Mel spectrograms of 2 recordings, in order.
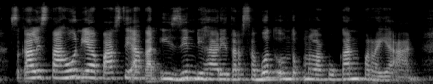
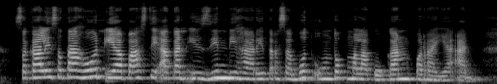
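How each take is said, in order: Both takes have the same delivery.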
